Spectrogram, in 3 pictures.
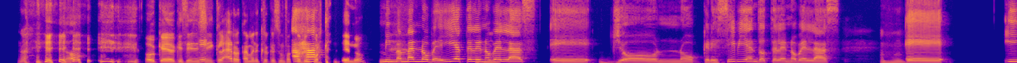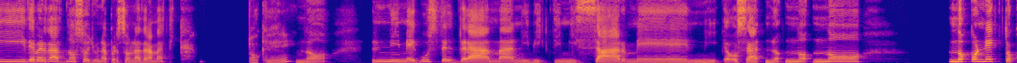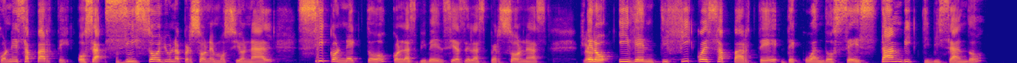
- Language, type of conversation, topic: Spanish, podcast, ¿Por qué crees que ciertas historias conectan con la gente?
- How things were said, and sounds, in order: laugh; laughing while speaking: "importante, ¿no?"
